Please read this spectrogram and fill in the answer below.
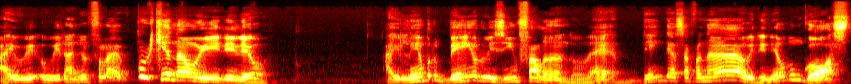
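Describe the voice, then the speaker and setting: Fairly high-pitched male speech at a fairly slow pace, with very wide pitch swings. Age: 60s. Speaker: radio/media communicator. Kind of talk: podcast interview. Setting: studio. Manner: animated storytelling.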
